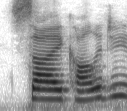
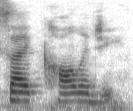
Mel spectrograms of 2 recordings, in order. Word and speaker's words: psychology: So, psychology is the study of the mind. And actually, we say this like a K. So, this is psychology with the silent P.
